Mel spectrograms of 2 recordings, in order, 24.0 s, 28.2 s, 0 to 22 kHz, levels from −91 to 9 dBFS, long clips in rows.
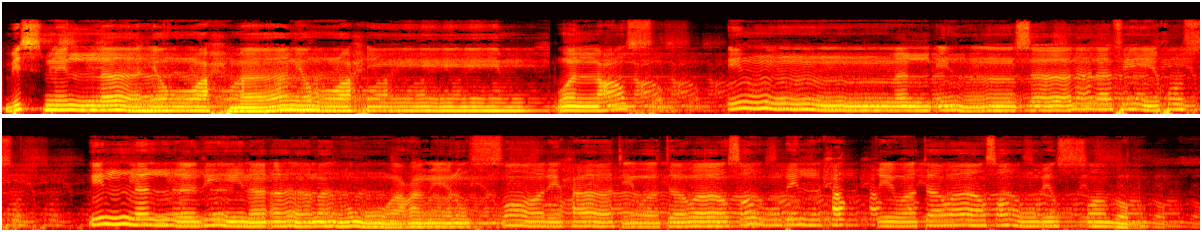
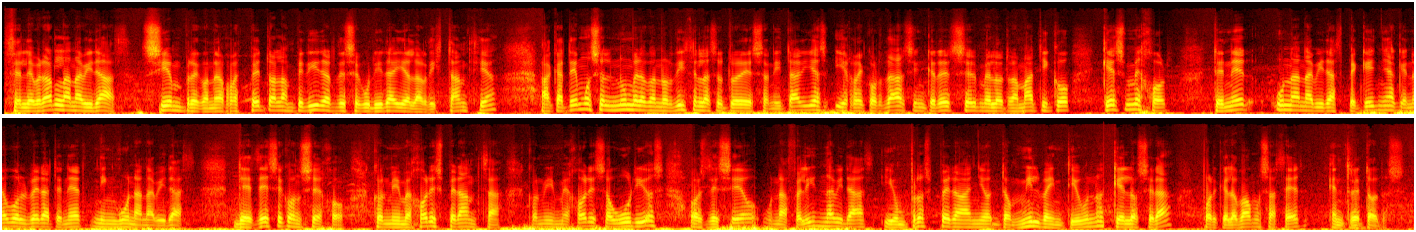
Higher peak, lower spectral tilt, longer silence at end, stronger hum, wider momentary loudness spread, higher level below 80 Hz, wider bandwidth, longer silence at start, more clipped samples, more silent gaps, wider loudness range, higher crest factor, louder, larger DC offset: about the same, -2 dBFS vs -2 dBFS; about the same, -5.5 dB/octave vs -6 dB/octave; about the same, 0 s vs 0 s; neither; first, 9 LU vs 6 LU; second, -40 dBFS vs -24 dBFS; about the same, 11.5 kHz vs 11.5 kHz; about the same, 0 s vs 0 s; neither; neither; first, 6 LU vs 2 LU; about the same, 20 dB vs 16 dB; second, -21 LUFS vs -18 LUFS; neither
